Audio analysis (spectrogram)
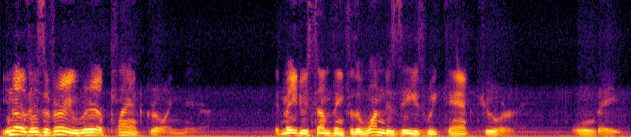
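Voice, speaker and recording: Earnest, very animated radio-drama man. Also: medium pitch, moderate pace, slightly rough, rough recording. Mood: fond farewell. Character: kindly, devoted male field researcher of the future. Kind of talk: 1950s radio acting.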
